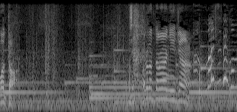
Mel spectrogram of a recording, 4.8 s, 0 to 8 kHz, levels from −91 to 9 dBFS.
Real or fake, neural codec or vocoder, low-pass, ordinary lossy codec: real; none; 7.2 kHz; none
